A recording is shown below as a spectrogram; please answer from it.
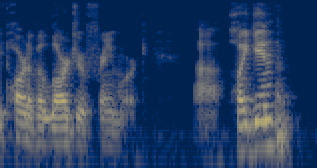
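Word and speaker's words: Huginn: Huygen is pronounced, it's spelled Huggin, but it's pronounced Huygen. Huygen is built on Ruby on Rails.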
